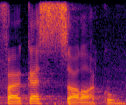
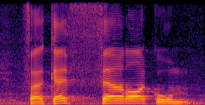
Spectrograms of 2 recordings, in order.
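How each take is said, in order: First: The middle consonant is an s sound. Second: The middle consonant is a th sound. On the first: The meaning changes. The speaker calls it wrong. "bukan fakassarakum" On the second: He made you many. The speaker calls it right. "yang benar dengan tha"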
